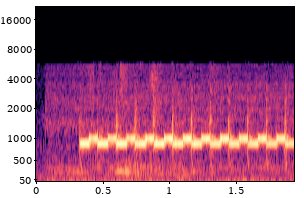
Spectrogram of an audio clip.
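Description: A telephone rings steadily in a party campaign office, a continuous warbling electronic trill that starts abruptly and carries on at even strength over a low room background.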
